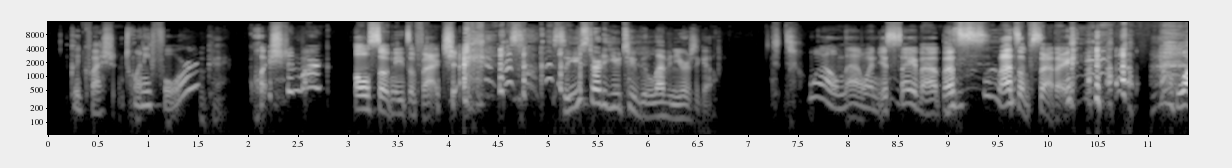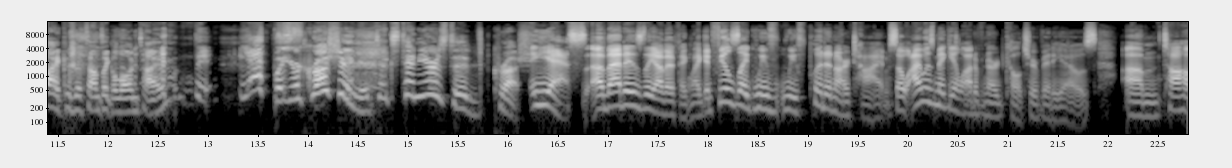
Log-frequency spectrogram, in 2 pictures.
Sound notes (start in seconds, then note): 4.1 laughs; 10.1 both laugh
